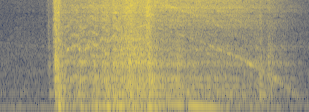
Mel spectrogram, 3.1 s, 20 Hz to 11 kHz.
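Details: Jeep ZJ 5.2 L 318 V8, full-time 4WD, cold (below about 50°F) after priming fuel pump: uneven cranking chugs about two a second for two seconds before weak catch that fades; hard cold start, owner suspects ECM after replacing most sensors.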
